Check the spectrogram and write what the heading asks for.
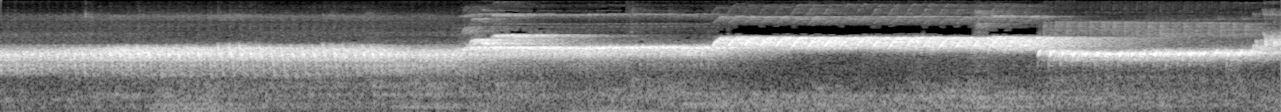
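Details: Excited male canary singing to stimulate a female to mate: long sustained whistled tones and rapid rolling trills around mid-high pitch, stepping up and down in level plateaus, continuous throughout.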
